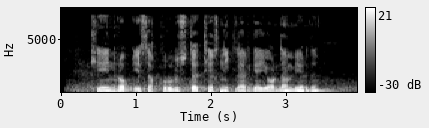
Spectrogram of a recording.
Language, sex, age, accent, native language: Uzbek, male, 18-24, Qoraqalpog'iston, Uzbek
